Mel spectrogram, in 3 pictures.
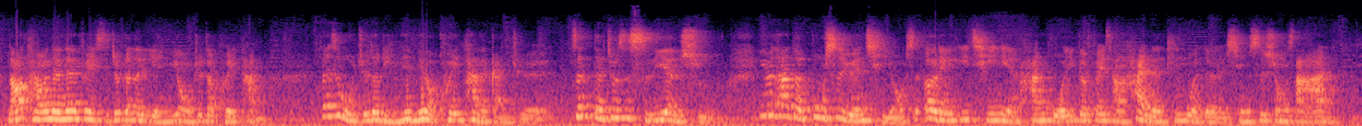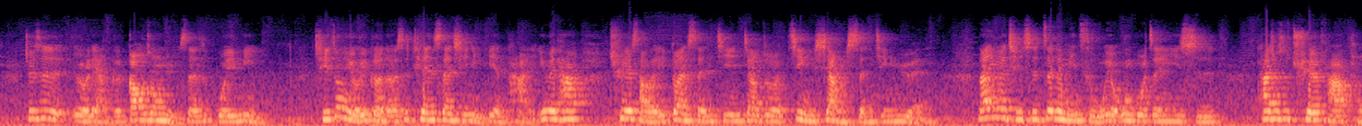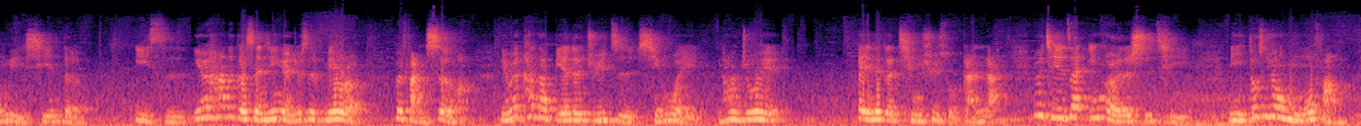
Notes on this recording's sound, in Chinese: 本集錄音音質不佳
